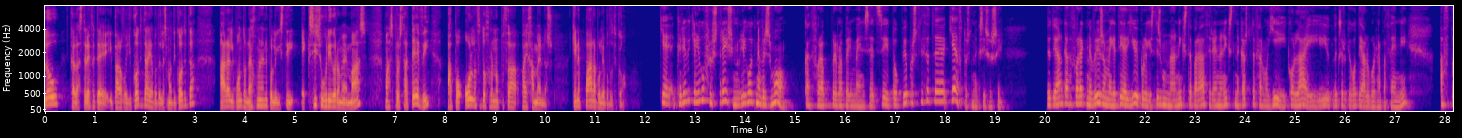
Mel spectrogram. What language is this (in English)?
Greek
